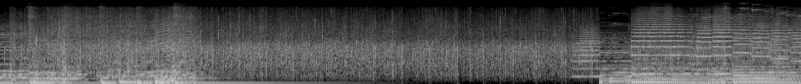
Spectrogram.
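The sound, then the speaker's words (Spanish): A recorded song plays loudly, with steady bass and layered instruments; the middle stretch turns into dense, hissy noise like cheering before the full band sound returns near the end. “Eh, me mandó una canción que Buenas, Venga de ahí.”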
